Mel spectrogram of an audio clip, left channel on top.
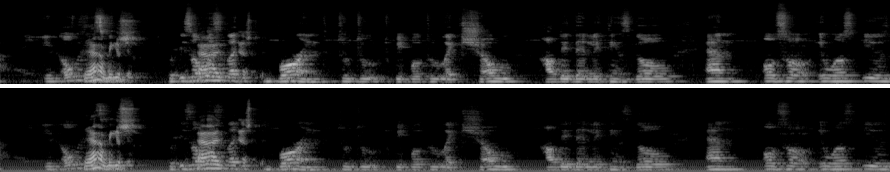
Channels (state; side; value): noise; right; hum, 15 dB below the sound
